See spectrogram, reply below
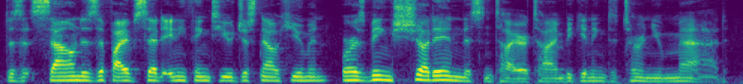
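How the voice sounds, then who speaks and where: A man's voice: mid-range voice, brisk, a bit bright, close to an everyday voice. A man playing a haughty, urbane vampire master in an audio roleplay, condescending and coolly menacing, speaking with theatrical relish. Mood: irritated, condescending. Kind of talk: dramatic audio roleplay narration.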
